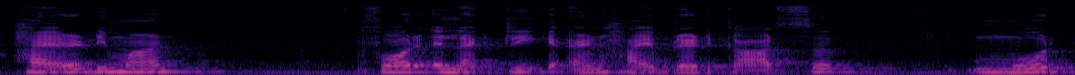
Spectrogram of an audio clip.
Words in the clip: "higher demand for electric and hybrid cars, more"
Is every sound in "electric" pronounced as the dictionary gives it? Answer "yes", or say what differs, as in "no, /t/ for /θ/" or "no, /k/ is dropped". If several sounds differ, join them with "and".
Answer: yes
